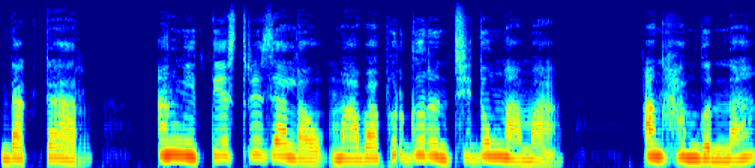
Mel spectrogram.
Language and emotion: Bodo, fearful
